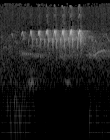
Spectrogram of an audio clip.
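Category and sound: bird, birds tweeting softly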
